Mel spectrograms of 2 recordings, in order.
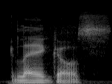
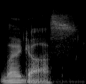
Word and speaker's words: Lagos: It's got 2 whole syllables. Lagos. Lagos.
